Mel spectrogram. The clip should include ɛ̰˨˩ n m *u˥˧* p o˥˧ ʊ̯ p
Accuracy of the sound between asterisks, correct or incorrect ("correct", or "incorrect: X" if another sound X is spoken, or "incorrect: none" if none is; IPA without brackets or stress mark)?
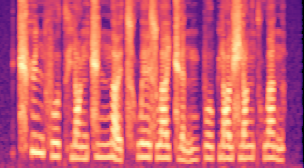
correct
